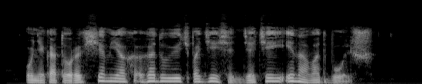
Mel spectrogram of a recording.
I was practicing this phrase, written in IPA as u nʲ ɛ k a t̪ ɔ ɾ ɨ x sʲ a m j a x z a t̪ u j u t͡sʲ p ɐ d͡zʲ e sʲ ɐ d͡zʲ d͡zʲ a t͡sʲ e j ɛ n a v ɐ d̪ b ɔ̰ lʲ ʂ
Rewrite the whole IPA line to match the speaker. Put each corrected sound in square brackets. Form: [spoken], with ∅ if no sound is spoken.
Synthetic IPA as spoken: u nʲ ɛ k a t̪ ɔ ɾ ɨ x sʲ a m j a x [ɣ] a [d̪] u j u t͡sʲ p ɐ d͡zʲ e sʲ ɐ d͡zʲ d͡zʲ a t͡sʲ e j [i] n a v ɐ d̪ b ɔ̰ lʲ ʂ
